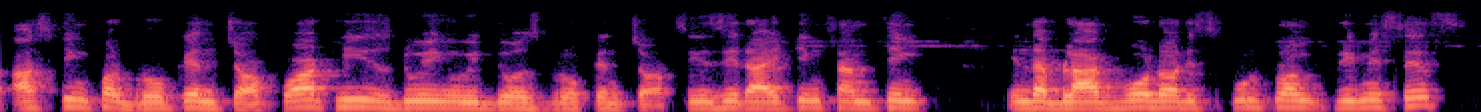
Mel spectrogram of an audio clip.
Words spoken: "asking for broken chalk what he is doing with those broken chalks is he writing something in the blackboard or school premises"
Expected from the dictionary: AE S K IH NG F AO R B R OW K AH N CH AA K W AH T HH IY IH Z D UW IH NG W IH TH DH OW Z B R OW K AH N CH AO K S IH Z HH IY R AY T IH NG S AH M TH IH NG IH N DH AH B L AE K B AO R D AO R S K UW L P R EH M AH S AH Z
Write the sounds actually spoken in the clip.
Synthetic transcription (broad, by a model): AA S K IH NG F AO R B R OW K AH N CH AA K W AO T HH IY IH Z D UW IH NG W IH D OW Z B R OW K AH N CH AO K S IH Z HH IY R AY T IH NG S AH M T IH NG IH N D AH B L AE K B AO R D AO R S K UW L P R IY M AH S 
